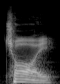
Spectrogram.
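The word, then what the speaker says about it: چای: For example, choy meaning tea, a Persian word that ultimately derives from Chinese.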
